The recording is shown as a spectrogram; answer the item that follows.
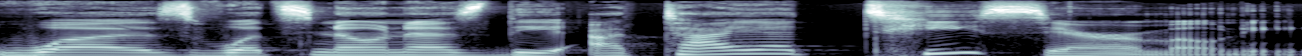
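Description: A woman with an American accent speaks at a fairly low pitch with lively intonation, on a very clean, silent-background recording whose sound is dry and close with no echo. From US, Prince George's County, Maryland (DC area). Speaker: podcast host. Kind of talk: casual solo monologue.

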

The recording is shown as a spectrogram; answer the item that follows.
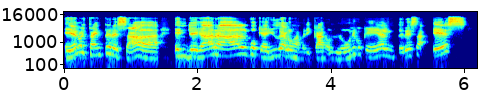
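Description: High-pitched and bright with a sharp tone, a woman talks at a fairly slow pace in an animated way. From Cuba. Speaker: political podcast host. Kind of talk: political commentary.

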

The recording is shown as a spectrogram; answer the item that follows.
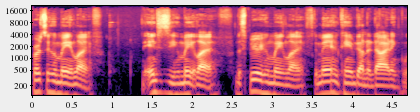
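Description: Rushing at a very fast pace, a man speaks at a medium pitch with ordinary pitch variation. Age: 20s. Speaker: podcast host. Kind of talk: casual monologue rant. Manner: halting, repeats words.

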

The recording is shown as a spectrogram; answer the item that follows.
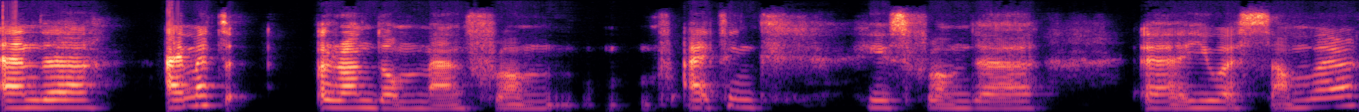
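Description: A woman speaks with a Hungarian accent at a fairly slow pace. She takes long, frequent pauses against a quiet background. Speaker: graphic designer. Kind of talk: casual chat. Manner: halting.

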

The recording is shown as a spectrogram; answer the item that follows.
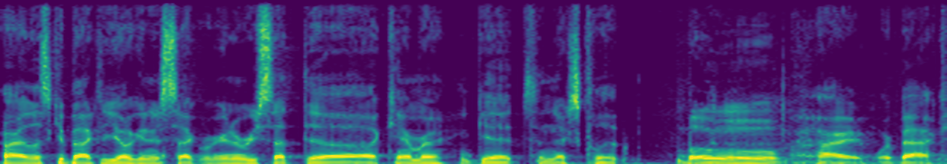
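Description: There is noticeable background noise as a man speaks. His fairly low voice moves at a moderate pace. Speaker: podcast host. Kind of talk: casual chat. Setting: studio. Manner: animated.

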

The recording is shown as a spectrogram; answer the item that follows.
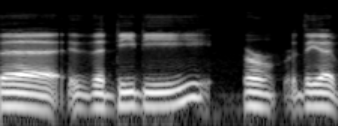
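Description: A man's very deep, low voice. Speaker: podcast host. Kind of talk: casual banter. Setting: studio. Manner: monotone; joking, rambling.

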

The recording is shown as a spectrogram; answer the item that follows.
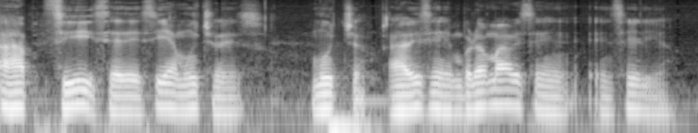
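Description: A man with a very deep, low pitch speaks at a fairly slow pace with fairly even intonation. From Uruguay, Tacuarembó. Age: 60s. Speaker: visual artist and publisher. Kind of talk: casual interview chat.

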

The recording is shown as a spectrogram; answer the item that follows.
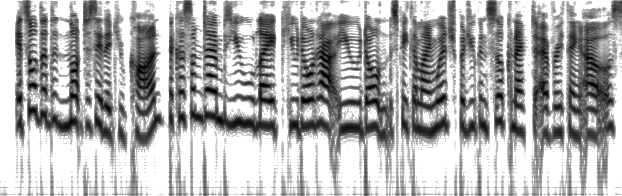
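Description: With a Pakistani accent, a woman talks very fast at a high pitch with ordinary pitch variation, in a dry, close sound with no echo and a very clean recording against a silent background. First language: Urdu. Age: 20s. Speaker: podcast co-host. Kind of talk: casual chat.

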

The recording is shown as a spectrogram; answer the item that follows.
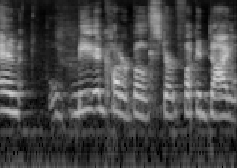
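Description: Against noticeable background noise, a woman with an American accent talks at a moderate pace in a high pitch, her intonation fairly even. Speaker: podcast co-host. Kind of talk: casual chat.

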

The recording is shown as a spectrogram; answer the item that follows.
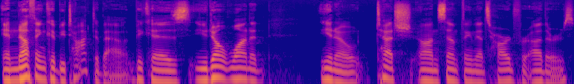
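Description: A man with an American accent, fairly low in pitch, at a fairly slow pace, a normal speaking voice with fairly even intonation, on a very clean recording with a silent background. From northern Illinois. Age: 30s. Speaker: podcast host and teacher. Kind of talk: casual chat. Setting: living room by a fireplace.

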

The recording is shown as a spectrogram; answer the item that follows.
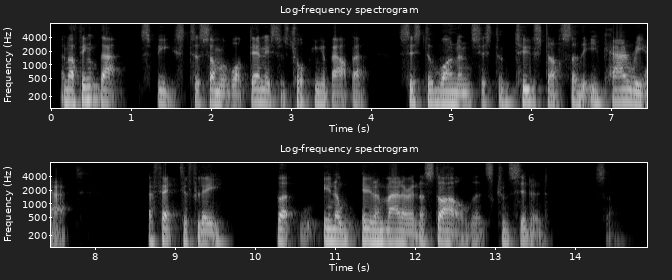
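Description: Moderate pace and monotone, flat intonation. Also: man, medium pitch for a man. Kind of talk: discussion comment. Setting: video call.

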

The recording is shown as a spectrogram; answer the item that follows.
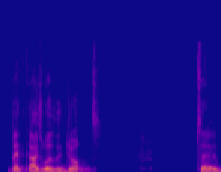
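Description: A man's dark, mellow tone in a Ukrainian accent, with very wide pitch swings at a moderate pace. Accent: Russian-speaking Ukrainian. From eastern Ukraine, Donetsk. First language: Russian. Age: 40s. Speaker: chess grandmaster and commentator. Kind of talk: casual interview.

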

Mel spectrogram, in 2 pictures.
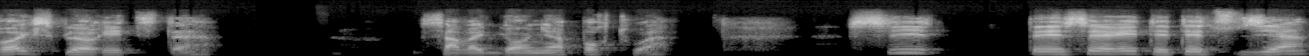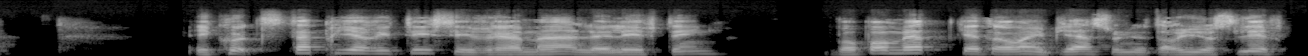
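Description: At a very slow pace with long, frequent pauses, a man with a fairly high pitch and ordinary pitch variation speaks against a quiet background. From Quebec, Bas-Saint-Laurent. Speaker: podcast host, powerlifter. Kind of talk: sponsor read; casual chat. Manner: animated.

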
